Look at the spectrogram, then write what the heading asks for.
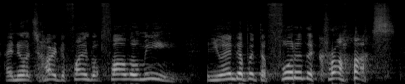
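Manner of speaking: preaching at full force. Acted. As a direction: swell it into a shout. Preaching climax.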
